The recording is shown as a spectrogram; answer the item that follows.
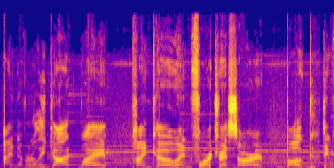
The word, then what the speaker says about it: Pineco: we'll give like a four pineco it's not pronounced pineco it's a pine cone it's pineco remember that uh it's a pine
